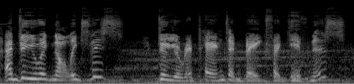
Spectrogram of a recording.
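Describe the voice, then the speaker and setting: Sharp, high-pitched, haranguing warden. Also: male voice, expressive, fairly quick, creaky, a little hiss or hum, exaggerated voice. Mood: contemptuous. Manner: pompous, sermonising, contemptuous. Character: scornful, self-righteous male prison warden haranguing inmates.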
